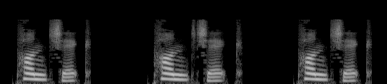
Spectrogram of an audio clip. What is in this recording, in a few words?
"Ponchik", russian dog names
